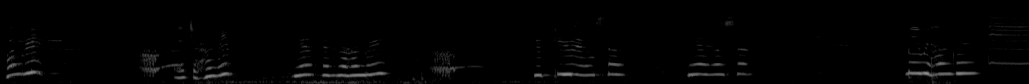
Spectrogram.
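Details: Hungry Ragdoll kittens of a mother's first litter kept waiting for their breakfast indoors, giving a run of clear drawn-out meows, several wavering or sliding upward, spaced every second or two, while a person coos and chats nearby.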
